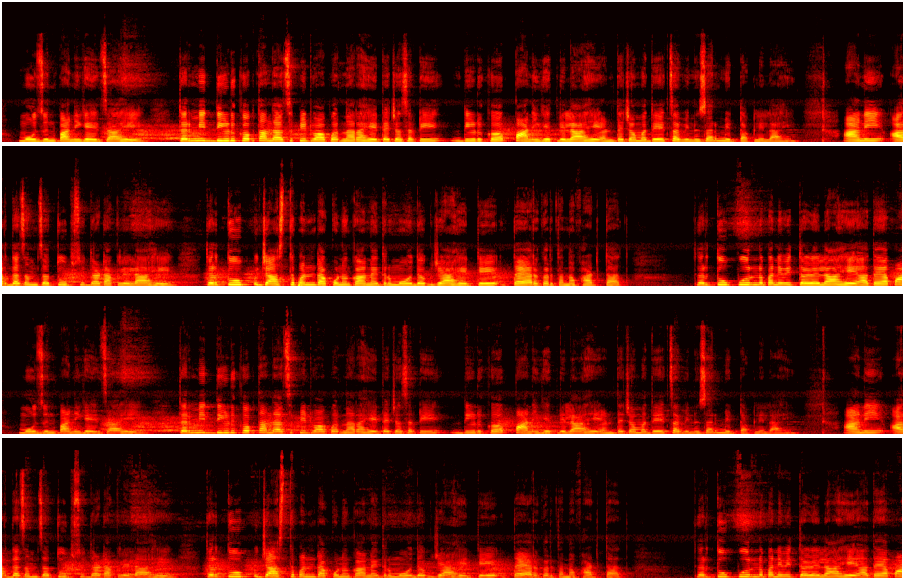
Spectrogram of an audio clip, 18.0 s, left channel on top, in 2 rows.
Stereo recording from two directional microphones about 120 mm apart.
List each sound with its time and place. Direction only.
0.3 s a woman's voice: 40° left (ahead or behind)
16.0 s a woman's voice: 25° left (ahead or behind)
